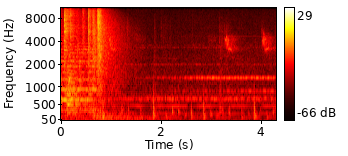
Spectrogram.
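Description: Suspense film score: a loud percussive passage dies away in the first second, then a soft heartbeat-like throbbing pulse, about four beats a second, runs over a sustained drone.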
